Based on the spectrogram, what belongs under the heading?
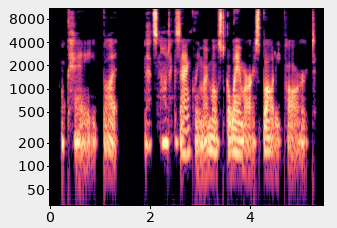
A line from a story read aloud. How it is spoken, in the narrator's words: He looks flattered but unconvinced and mumbles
